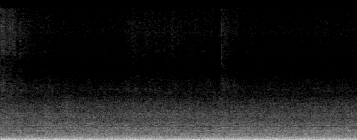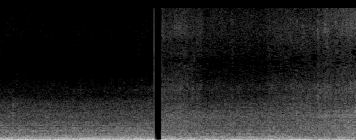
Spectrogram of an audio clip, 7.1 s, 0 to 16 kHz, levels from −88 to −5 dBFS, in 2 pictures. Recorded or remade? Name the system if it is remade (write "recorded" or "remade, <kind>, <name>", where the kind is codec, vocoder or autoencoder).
recorded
